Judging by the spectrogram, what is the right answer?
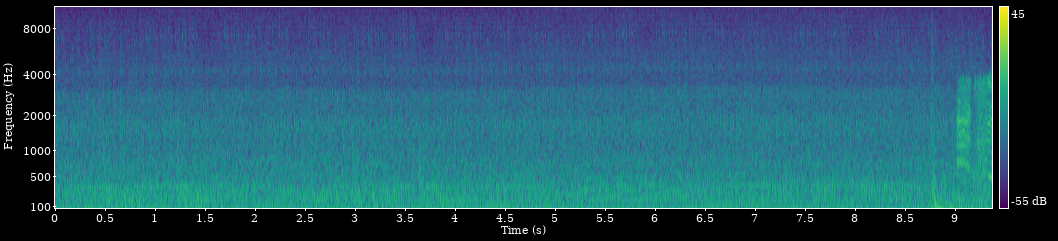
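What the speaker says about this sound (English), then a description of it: "Start reducing the plane's altitude gradually so you're just above the runway as you approach." An airplane descending toward a runway in the video game GTA 5, a steady loud propeller-engine drone holding evenly throughout, with a brief sharp thud near the very end.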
